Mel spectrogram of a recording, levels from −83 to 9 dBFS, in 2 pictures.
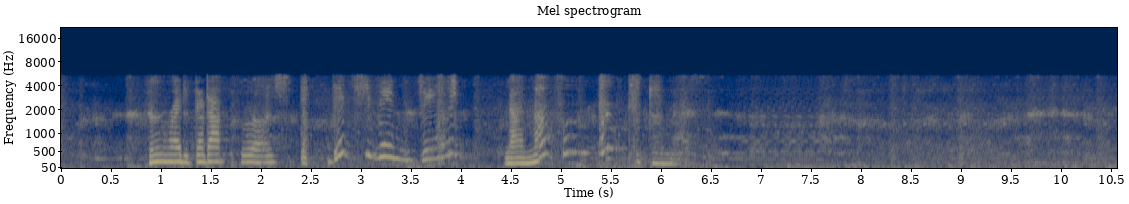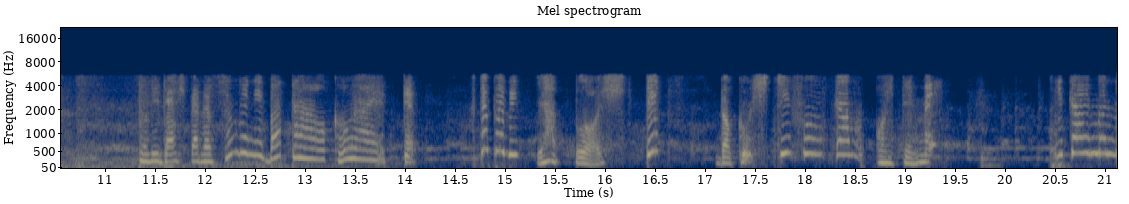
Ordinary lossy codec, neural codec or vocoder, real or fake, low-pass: none; codec, 16 kHz, 1.1 kbps, Voila-Tokenizer; fake; 5.4 kHz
